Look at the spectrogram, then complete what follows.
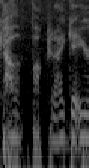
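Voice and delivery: whispered, rattled disbelief; panicked whisper. Retold or imitated. Fighter retelling waking up lost, whispering in alarm. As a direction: hiss it under your breath, half panicked.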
